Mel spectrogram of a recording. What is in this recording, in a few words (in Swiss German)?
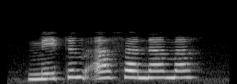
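"mitem", Alsatian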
